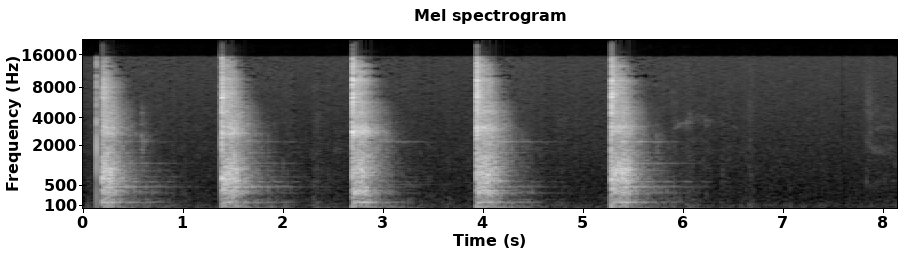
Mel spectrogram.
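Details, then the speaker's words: Motorcycle wheel bearing being tapped into the greased wheel with a bearing tool: five sharp ringing hammer blows, driven until the tone changes to show the bearing is seated. "get the bearing tool and begin tapping it down until you hear the tone change as we did on the other side"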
